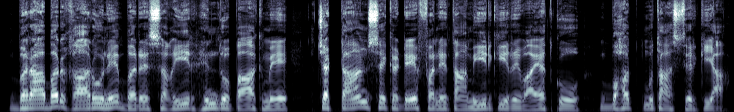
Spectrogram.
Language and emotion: Urdu, neutral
